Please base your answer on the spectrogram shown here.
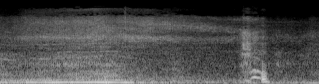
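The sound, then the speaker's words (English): A big truck drives by with a steady, low engine and road rumble that swells a little and then eases off, heard alone without talk. “big truck driving by”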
